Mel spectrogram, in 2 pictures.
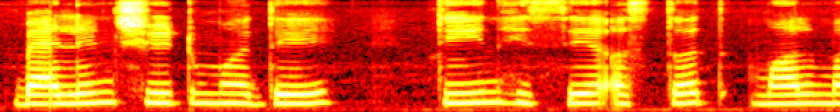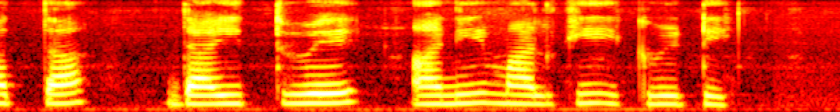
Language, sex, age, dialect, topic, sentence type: Marathi, female, 18-24, Southern Konkan, banking, statement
